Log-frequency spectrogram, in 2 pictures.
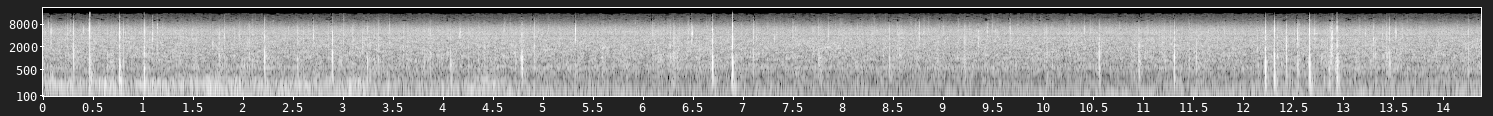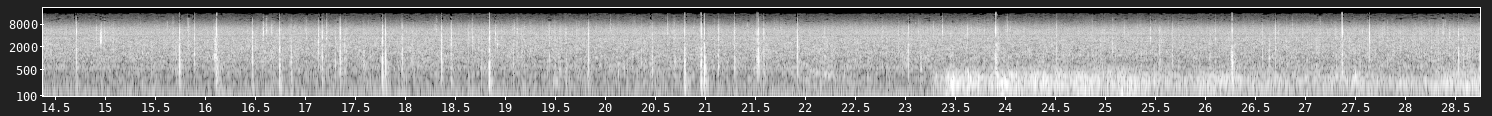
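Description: Steady rain falling on forest foliage, with many separate sharp drop hits scattered through it. Near the end a low rumble swells for a couple of seconds.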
